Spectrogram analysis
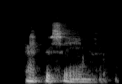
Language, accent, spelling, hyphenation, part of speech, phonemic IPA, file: English, Southern England, epicene, epi‧cene, adjective / noun, /ˈɛp.ɪˌsiːn/, LL-Q1860 (eng)-epicene.wav
- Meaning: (adjective) Of or relating to a class of Greek and Latin nouns that may refer to males or females but have a fixed grammatical gender (feminine, masculine, neuter, etc.)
